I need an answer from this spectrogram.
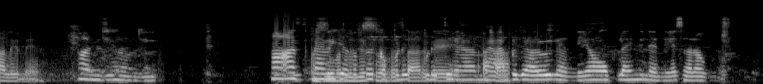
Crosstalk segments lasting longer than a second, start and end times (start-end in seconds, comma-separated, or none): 3.1-5.1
